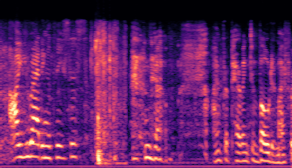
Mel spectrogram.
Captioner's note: chuckles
